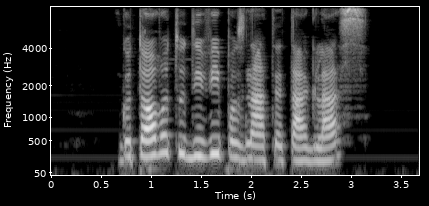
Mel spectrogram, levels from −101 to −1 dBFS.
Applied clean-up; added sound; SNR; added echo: classical method Wiener filter.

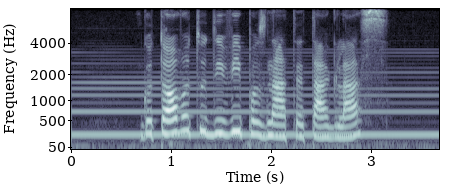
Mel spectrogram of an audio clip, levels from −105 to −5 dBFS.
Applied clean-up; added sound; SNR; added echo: none; Wind instrument, woodwind instrument; 11 dB; none.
